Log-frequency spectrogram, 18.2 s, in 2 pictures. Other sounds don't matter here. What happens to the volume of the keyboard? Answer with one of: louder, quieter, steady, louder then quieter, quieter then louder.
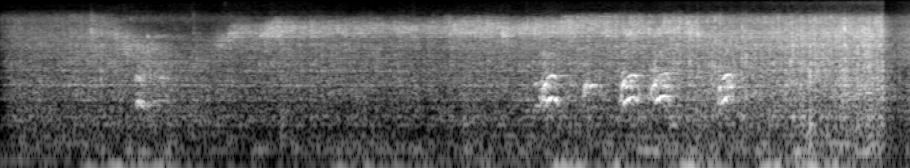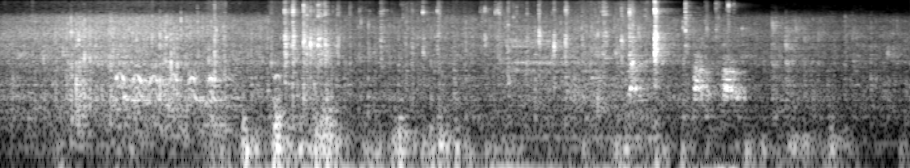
quieter then louder.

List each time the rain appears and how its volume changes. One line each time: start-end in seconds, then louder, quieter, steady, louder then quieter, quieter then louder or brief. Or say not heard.
0.0-18.1 louder then quieter.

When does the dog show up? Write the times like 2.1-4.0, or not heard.
1.3-2.1, 5.3-7.3, 10.2-11.9, 14.8-16.6.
